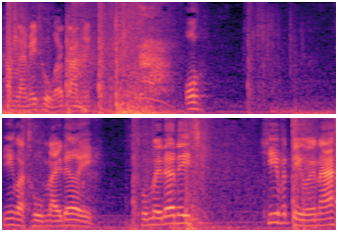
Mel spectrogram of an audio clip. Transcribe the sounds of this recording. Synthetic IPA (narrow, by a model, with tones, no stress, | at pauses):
t̪ʰa˧ma˧a˧jma˥˩jt̪ʰuː˨˩k̚laː˧˥˩t̪ɔː˧nːiː˦˥ | ʔoː˧˩ | ji˥˩ŋkwaː˨˩t̪ʰuː˧mɾa˧jdɤː˥˩ʔiː˨˩k̚t̪ʰuː˧mɾa˧jdɤː˥˩niː˦˥˩t͡ɕʰiː˥˩pa˧˩t̪i˨˩wlə˧jna˦˥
